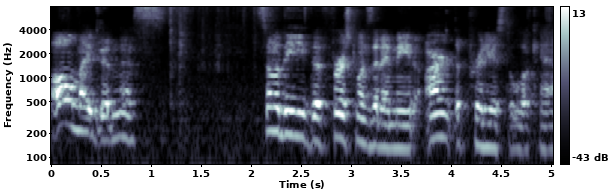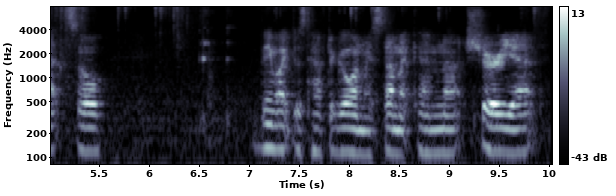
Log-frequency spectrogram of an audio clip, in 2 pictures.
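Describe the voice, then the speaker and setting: A man's voice: mid-range voice, normal speed, darkish tone, a little hiss or hum. A man hosting a casual cooking demonstration, chatty and admiring, thinking aloud as he works in a kitchen. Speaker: cooking show host. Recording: echoey room with guitar music behind.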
